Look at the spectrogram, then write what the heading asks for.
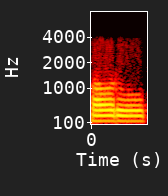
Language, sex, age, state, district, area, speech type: Hindi, male, 60+, Uttar Pradesh, Sitapur, rural, conversation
